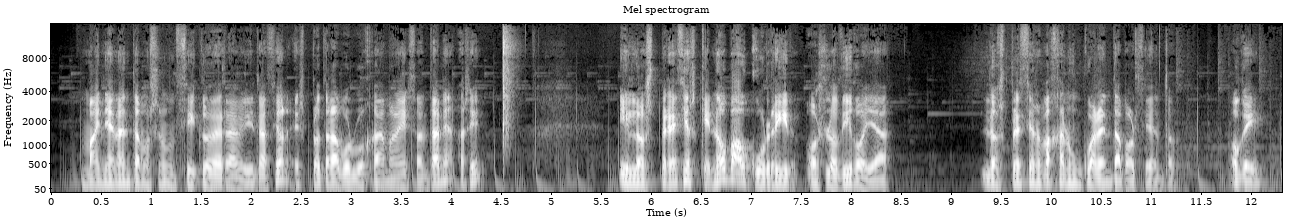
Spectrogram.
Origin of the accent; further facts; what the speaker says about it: Benidorm, Valencian Community, Spain; Yo soy de Benidorm y aquí siempre ha habido alemanes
